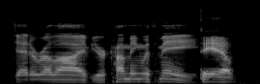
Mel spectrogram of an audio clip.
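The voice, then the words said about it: Weak RoboCop impression. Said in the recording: “I can't do a good RoboCop impression.”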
